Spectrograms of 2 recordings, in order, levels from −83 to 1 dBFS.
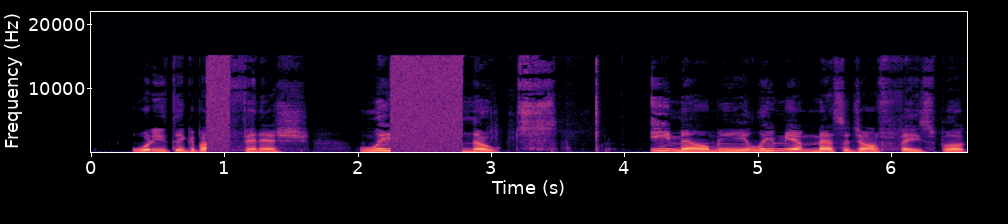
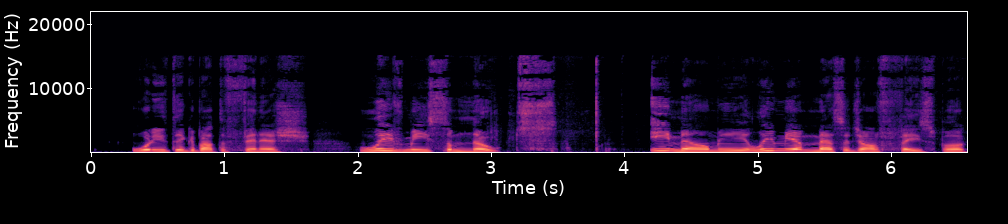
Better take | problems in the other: second | audio cutting out; filled with static; at 1 s and at 2 s for 0.5 s

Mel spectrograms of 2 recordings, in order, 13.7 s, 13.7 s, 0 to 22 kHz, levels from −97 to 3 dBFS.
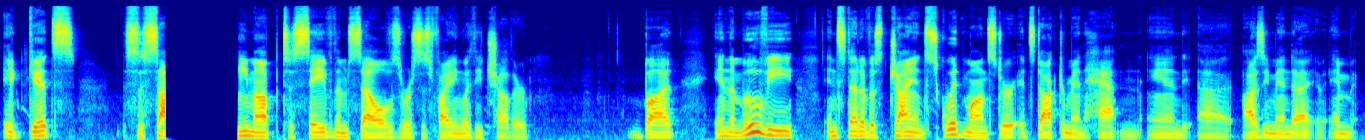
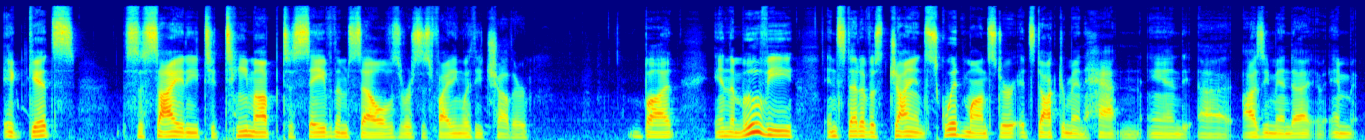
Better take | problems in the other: second | audio cutting out; at 1.5 s for 0.5 s

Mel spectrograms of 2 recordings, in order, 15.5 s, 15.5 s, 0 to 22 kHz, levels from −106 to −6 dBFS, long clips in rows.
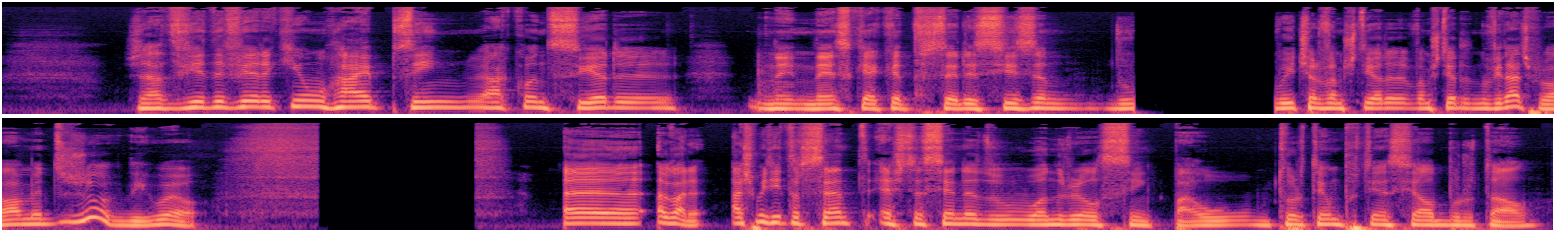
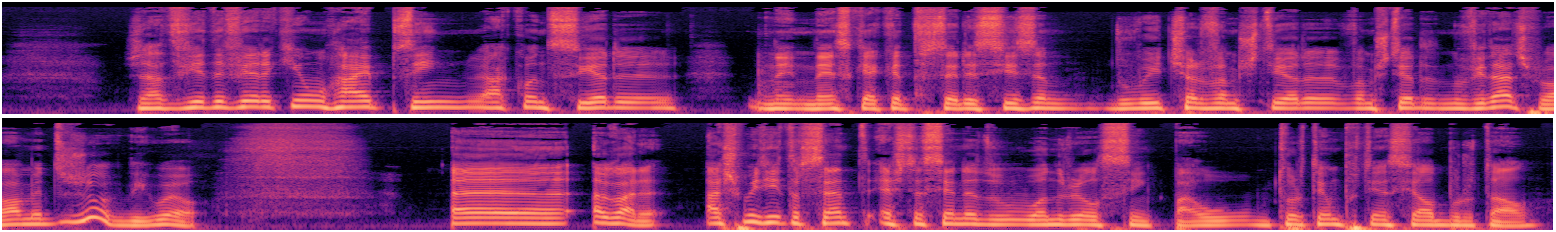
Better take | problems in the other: second | audio freezing; at 5.5 s for 0.5 s and at 9.5 s for 1 s

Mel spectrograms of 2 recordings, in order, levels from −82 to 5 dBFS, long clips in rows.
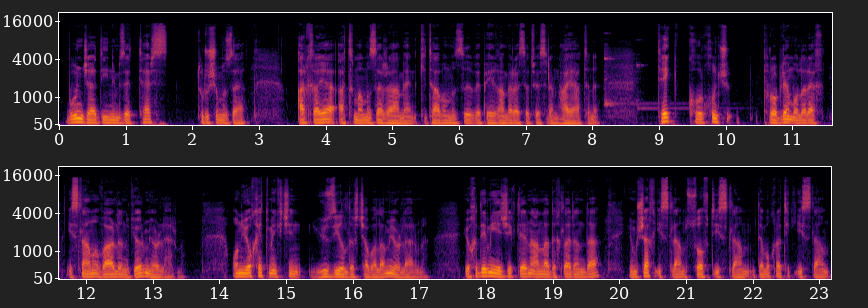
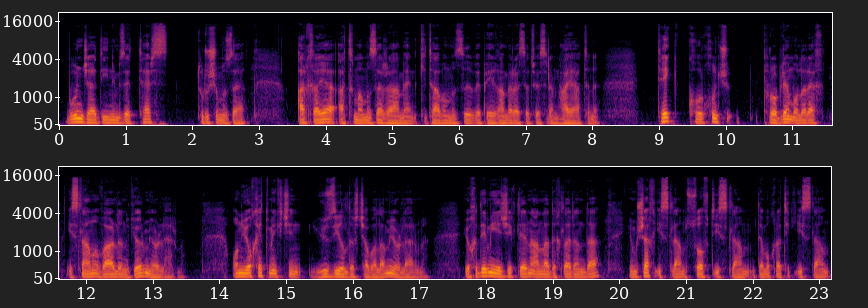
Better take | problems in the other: second | doorbell; faint; at 8 s; peak 15 dB below the speech

